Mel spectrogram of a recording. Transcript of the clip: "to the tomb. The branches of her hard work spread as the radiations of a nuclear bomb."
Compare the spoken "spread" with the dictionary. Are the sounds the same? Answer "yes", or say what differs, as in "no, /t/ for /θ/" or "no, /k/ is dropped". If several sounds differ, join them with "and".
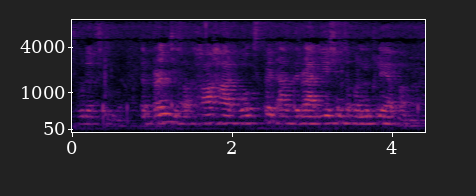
no, /ɹ/ is dropped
